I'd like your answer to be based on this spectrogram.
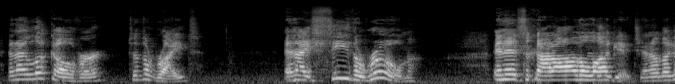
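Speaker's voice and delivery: ordinary talk, nothing marked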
